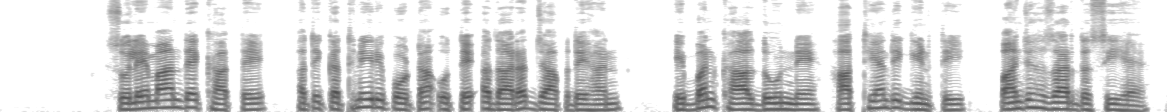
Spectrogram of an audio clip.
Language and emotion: Punjabi, neutral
